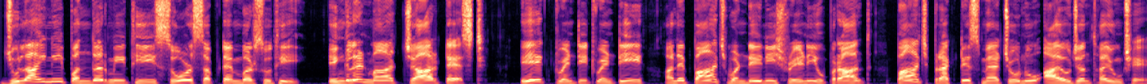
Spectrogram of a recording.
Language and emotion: Gujarati, neutral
